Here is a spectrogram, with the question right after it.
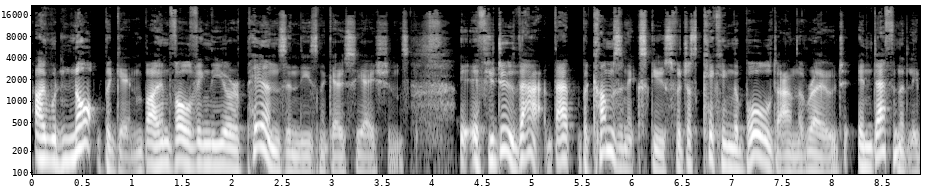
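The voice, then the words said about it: British accent. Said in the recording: “as you can tell from my accent, I'm not from here, I'm British”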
